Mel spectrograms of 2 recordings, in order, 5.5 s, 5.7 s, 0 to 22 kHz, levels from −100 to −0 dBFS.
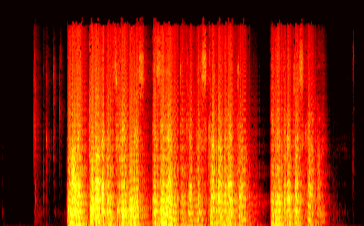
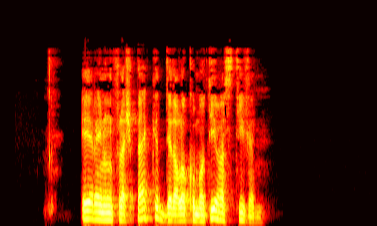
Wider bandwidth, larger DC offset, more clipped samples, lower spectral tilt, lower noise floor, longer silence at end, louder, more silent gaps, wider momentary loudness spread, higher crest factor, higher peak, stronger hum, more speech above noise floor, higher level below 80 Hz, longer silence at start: first, 15 kHz vs 9.4 kHz; neither; neither; about the same, -5 dB/octave vs -6 dB/octave; second, -73 dBFS vs under -90 dBFS; second, 0.6 s vs 1.75 s; second, -24 LUFS vs -14 LUFS; neither; first, 12 LU vs 9 LU; first, 22 dB vs 16 dB; second, -4 dBFS vs 0 dBFS; neither; second, 47 dB vs over 76 dB; first, -36 dBFS vs -56 dBFS; second, 1 s vs 1.25 s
